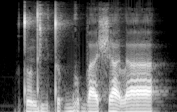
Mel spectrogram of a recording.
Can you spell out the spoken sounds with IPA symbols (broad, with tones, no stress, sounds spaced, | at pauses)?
t ɔ̃˧ d iː˧ t o˦ ɡ͡b o˦ b aː˧ ʃ a˦˨ l aː˦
